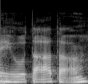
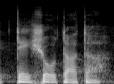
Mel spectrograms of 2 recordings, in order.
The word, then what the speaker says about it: Teihotaata: And sometimes that's why the H is like pronunciate like the French, like show, you know. Interesting. But the first meaning of H-O is like ho, you know.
